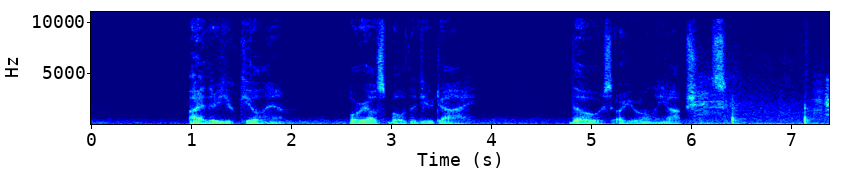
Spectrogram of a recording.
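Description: A man speaks slowly and menacingly, close by.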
